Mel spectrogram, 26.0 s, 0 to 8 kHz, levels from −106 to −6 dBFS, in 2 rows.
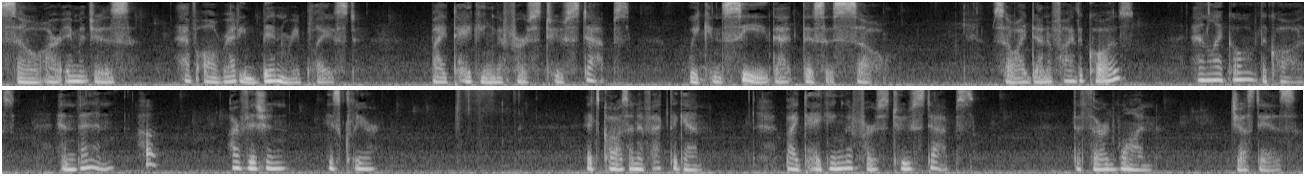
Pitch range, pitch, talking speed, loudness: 155-200 Hz, 180 Hz, 120 wpm, -34 LUFS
